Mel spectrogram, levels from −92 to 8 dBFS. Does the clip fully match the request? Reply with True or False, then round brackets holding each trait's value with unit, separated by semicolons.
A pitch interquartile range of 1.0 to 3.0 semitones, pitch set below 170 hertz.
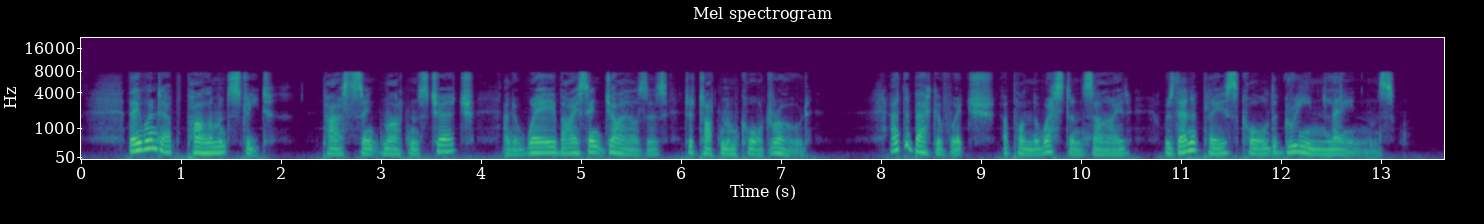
False (4.7 semitones; 135 Hz)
